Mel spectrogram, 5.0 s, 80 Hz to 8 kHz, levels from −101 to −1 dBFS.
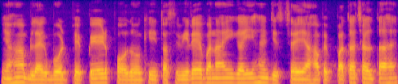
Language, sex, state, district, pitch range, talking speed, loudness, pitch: Hindi, male, Uttar Pradesh, Varanasi, 105-120 Hz, 205 wpm, -18 LUFS, 110 Hz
